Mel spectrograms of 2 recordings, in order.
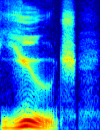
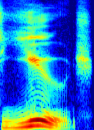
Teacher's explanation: I noticed something peculiar about the word huge. He seemed to omit the H entirely.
